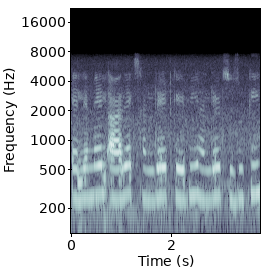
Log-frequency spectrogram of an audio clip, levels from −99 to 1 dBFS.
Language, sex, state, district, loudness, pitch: Hindi, female, Chhattisgarh, Rajnandgaon, -18 LUFS, 255 Hz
